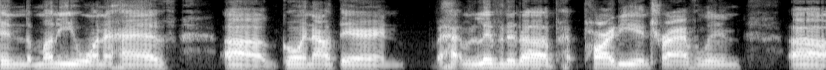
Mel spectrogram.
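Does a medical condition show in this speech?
No.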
